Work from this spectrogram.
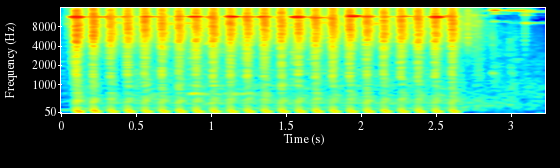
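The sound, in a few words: gunfire from video game Far Cry 5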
